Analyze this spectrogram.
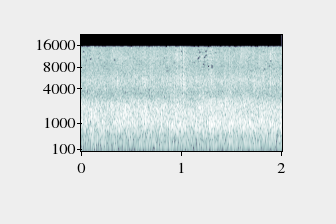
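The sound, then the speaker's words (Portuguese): Applause from a church audience during a sermon: a dense, even wash of clapping that holds steady for the whole stretch, with no voices. “Você pode aplaudir a Deus por isso? Ou só pela bênção?”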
